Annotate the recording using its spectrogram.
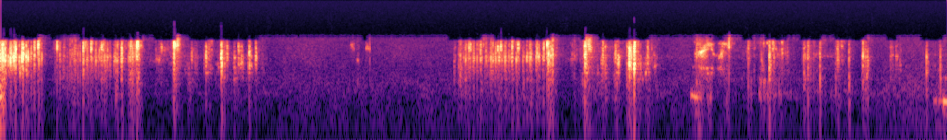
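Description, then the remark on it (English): Crisp rustling and snapping of a deck of self-care oracle cards being shuffled in bursts, with short pauses between, then quieter slides and taps as cards are drawn; no one speaks. “let's pull on the um, self care cards and see what we have.”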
